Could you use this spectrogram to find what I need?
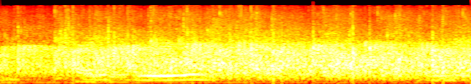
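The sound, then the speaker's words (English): A crowd applauds steadily and loudly for a couple of seconds, a dense wash of clapping hands with a faint voice briefly audible underneath. “Round of applause.”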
